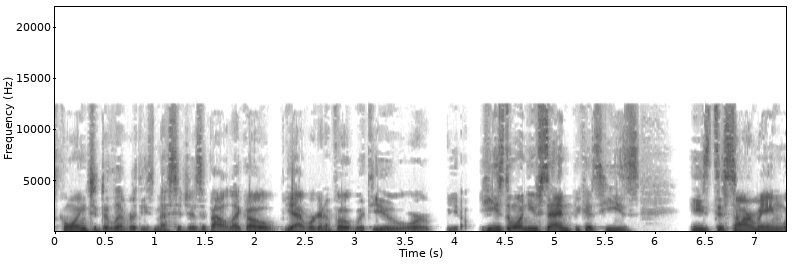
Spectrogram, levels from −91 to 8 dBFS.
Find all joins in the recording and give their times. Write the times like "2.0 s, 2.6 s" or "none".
none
